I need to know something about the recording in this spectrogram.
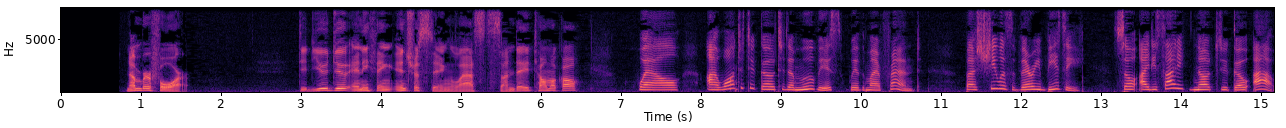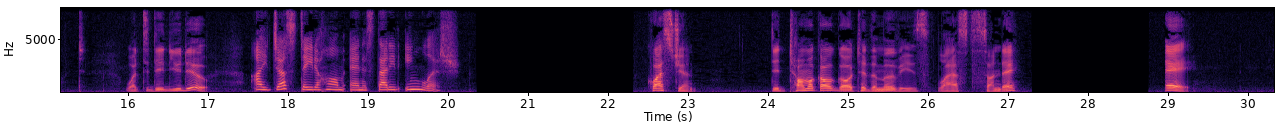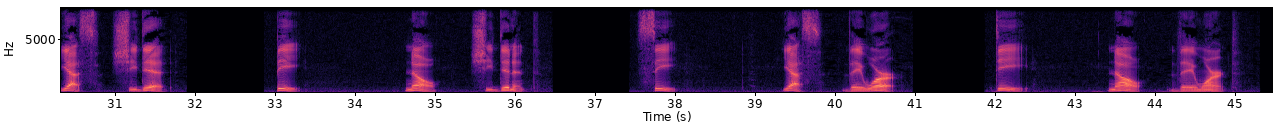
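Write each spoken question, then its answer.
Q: Did Tomoko go to the movies last Sunday?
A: B: No, she didn't.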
